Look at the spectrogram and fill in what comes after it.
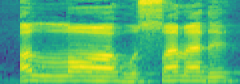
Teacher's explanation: اللہ کے لام کو پر پڑھیں گے، اس لیے کہ اللہ کے لام سے پہلے زبر ہے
